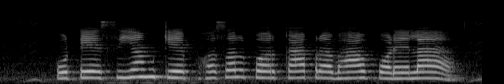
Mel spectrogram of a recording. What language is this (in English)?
Bhojpuri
